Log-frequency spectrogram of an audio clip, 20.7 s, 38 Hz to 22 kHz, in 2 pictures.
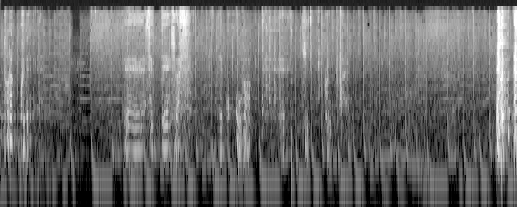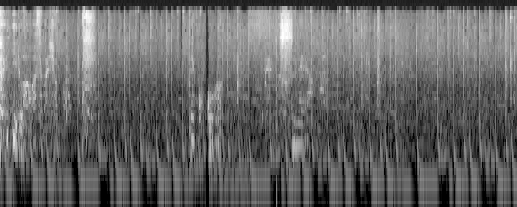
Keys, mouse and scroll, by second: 1.7 click, 3.9 middle click, 3.9 scroll down 2, 6.4 k, 6.7 Return, 9.2 middle click, 9.2 scroll up 2, 10.1 click, 11.3 click, 12.9 middle click, 13.8 click, 16.4 click, 17.0 click.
